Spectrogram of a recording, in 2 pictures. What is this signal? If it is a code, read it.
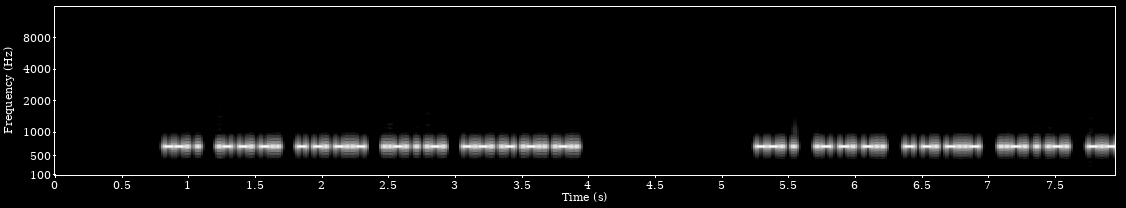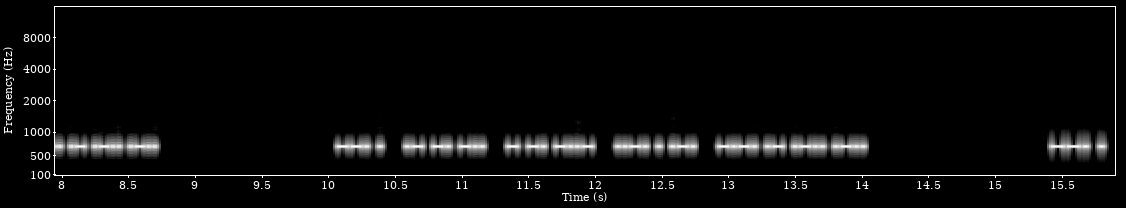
Morse code, heard as a keyed tone, about 52 wpm, 700 Hz. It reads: GE AND TNX FER CALL GE AND TNX FER CALL GE AND TNX FER CALL GE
